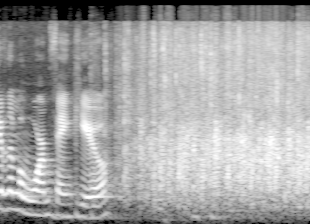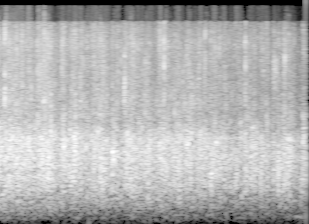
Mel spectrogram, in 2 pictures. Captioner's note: applause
